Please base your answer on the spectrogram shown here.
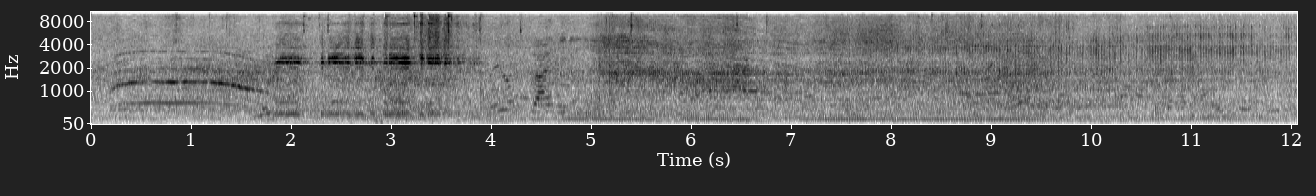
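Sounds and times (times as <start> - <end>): faint engine hum: 0.0 - 12.0.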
